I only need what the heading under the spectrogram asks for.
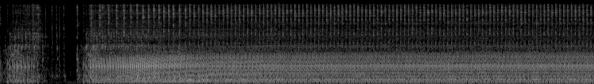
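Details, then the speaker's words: Cheap two-stroke leaf blower that wouldn't start, with carb H screw adjusted and L screw left alone: catches after a couple of pulls and settles into a steady, even buzzing idle; normal idle. "now I didn't need to touch the L screw because it was already idling just fine so I was only concerned with the H"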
